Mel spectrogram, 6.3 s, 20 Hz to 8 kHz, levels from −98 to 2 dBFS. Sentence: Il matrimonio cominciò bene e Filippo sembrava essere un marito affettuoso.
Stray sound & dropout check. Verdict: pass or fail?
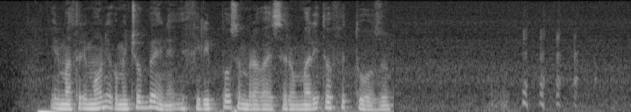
fail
